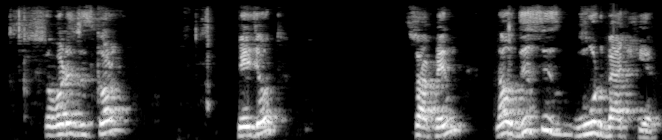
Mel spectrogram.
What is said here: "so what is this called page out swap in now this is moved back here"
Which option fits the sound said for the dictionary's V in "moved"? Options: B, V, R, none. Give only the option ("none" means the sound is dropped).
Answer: none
